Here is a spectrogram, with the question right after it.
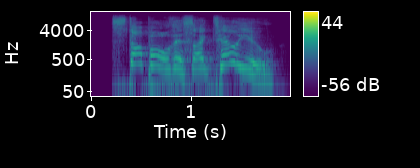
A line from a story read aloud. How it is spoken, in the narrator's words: cried Gregory with frantic face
